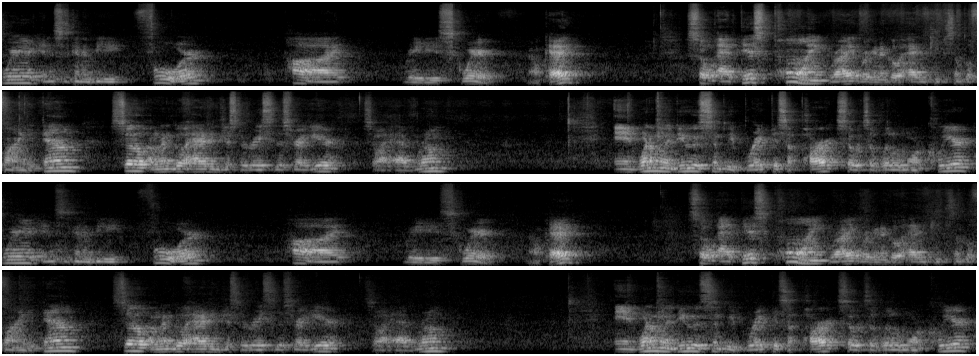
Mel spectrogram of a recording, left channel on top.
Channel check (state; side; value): normal; both; correlation 0.44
